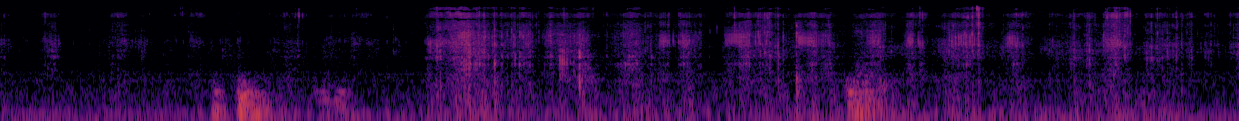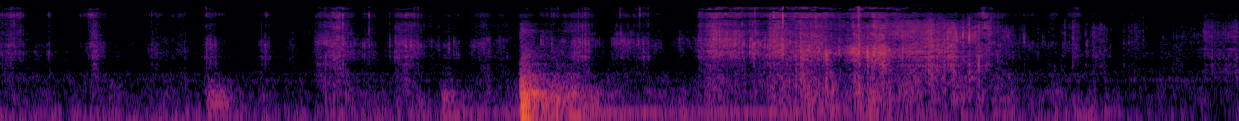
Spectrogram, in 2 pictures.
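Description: Faint scraping and squishing of a silicone spatula working thick cold-process soap batter into a silicone mould, with a few soft knocks and one louder knock about thirteen seconds in. The batter has set up fast, which the soapmaker puts down to too much beeswax.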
